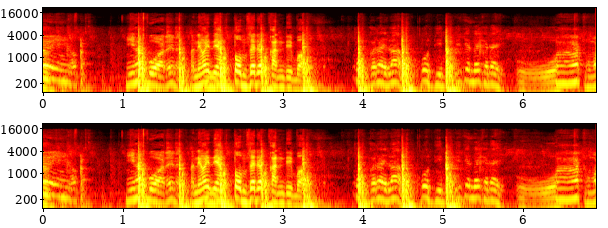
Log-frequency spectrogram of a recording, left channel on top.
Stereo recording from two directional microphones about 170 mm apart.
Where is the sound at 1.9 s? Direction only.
5° right (ahead or behind).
